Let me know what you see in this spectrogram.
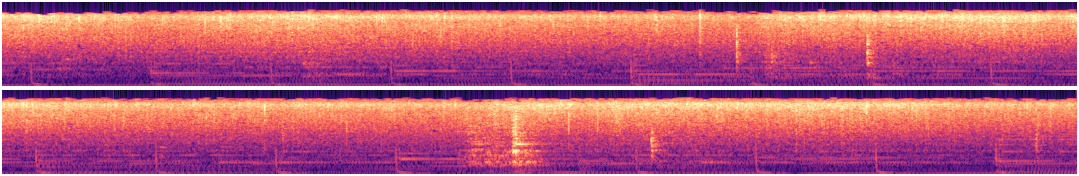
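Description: Cauliflower fried rice sizzling in a pan while a fork scrapes and scoops it out onto a plate, with scattered light clicks of the fork on pan and plate and a louder clatter about eight seconds in.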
